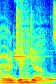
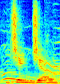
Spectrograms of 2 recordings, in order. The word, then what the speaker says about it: Jinjo: __ ] spelling it's it's two j's not a j and a g if it was a g then yes jingo but it's spelt jinjo why is it pronounced jinger and there's the [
